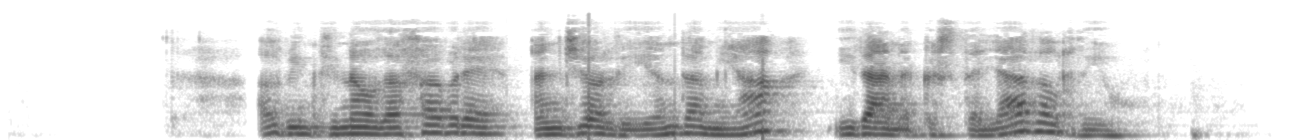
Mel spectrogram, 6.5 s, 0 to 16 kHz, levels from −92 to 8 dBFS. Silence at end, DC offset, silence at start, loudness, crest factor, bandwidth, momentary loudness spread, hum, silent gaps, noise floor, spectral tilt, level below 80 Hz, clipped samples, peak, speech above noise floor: 0.5 s; under 0.1%; 1.3 s; -26 LUFS; 20 dB; 10.5 kHz; 9 LU; none; none; under -90 dBFS; -6.5 dB/octave; -64 dBFS; under 0.1%; -8 dBFS; over 64 dB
